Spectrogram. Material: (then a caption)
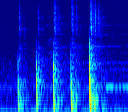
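Bread crust. A freshly baked sourdough loaf, just out of the oven, is tapped five times to check for the hollow sound. Each tap gives a short, dull, hollow thunk with almost no ring. The hollow sound shows the loaf is baked through.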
